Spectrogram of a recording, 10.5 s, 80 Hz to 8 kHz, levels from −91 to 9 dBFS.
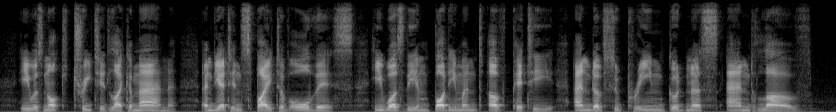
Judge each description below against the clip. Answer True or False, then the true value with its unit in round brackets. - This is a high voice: False (115 Hz)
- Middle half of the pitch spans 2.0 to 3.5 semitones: True (2.9 semitones)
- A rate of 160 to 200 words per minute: False (150 wpm)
